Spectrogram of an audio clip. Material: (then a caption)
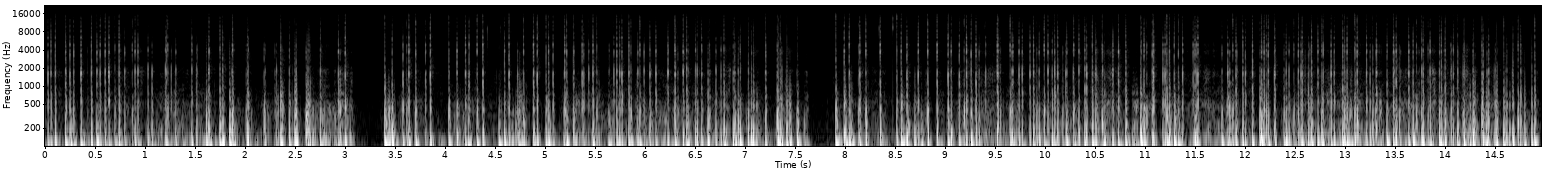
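Plastic. Long nails tap rapidly on the plastic lid of a wet wipes pack lying flat on a mat. The result is a dense stream of quick, short clicks with a deep low-end thump under each tap, broken by two brief pauses near 3 and 8 seconds.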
